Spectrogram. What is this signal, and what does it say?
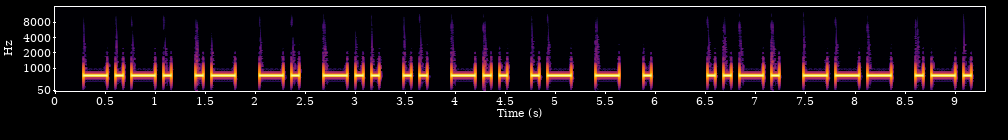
Morse code, heard as a keyed tone, about 15 wpm, 700 Hz. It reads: CANDIDATE FOR
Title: Sentences from Top 1600 Words 15wpm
